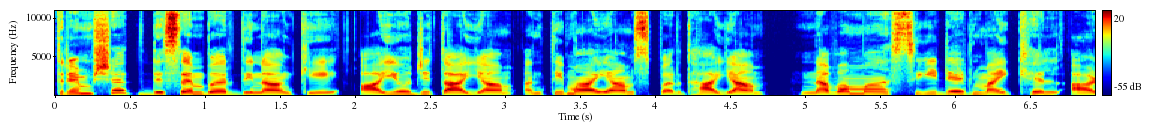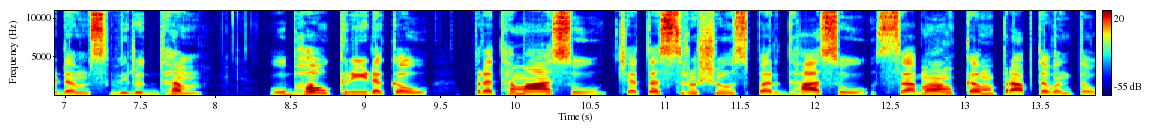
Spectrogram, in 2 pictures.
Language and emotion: Sanskrit, neutral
